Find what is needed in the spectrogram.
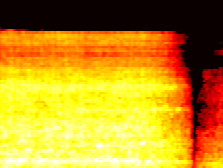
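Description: The CT gantry rotor of a GE Discovery PET/CT scanner spinning at speed with its covers off, a steady, dense mechanical whir that fades away just before the end.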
